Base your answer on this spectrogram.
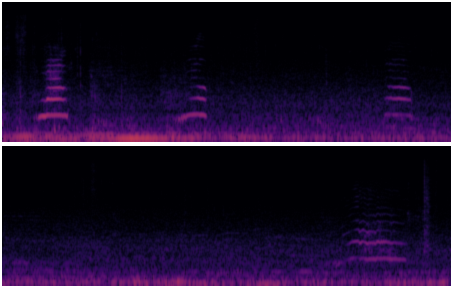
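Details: Stray cats being fed in parks and streets, with four short rising-falling meows spaced about two seconds apart, then a pause and one more meow near the end, over steady low rumbling traffic-like background noise.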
